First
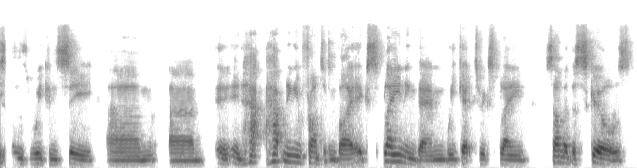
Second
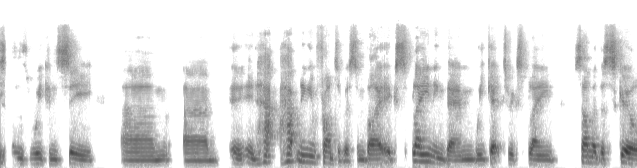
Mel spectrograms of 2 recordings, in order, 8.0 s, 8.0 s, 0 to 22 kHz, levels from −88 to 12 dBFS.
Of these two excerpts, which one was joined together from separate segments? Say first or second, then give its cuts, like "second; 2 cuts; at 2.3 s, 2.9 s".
first; 2 cuts; at 1.2 s, 4.1 s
